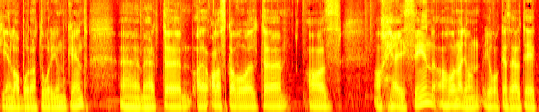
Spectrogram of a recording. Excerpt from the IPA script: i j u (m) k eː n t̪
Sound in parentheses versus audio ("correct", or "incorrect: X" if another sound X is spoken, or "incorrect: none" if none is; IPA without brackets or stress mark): correct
